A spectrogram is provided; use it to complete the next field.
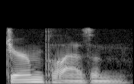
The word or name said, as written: germplasm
